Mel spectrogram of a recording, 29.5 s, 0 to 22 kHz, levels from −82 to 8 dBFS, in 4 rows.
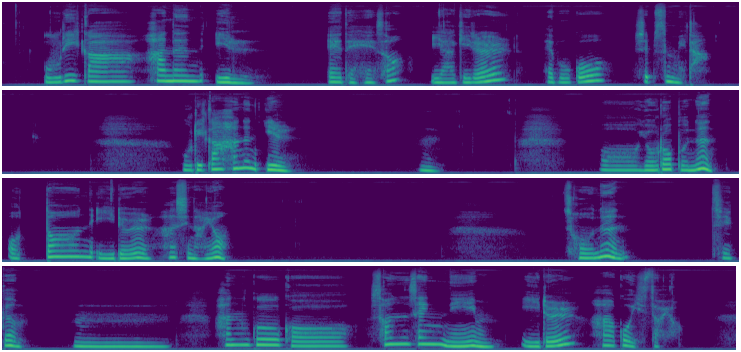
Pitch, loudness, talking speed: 195 Hz, -26 LUFS, 120 characters per minute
